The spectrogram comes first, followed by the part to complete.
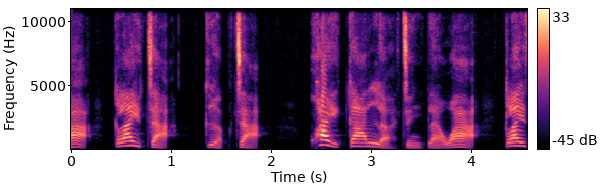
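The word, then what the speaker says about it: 干: หนัก นั่น เอง ค่ะ กัน กัน แห้ง คำ นี้ เดิม อยู่ ใน hsk4 นะ คะ อักษร ตัว นี้ เป็น ตัว ยิ้น จื ค่ะ ก็ คือ ออก เสียง ได้ หลาย เสียง และ มี หลาย ความ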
